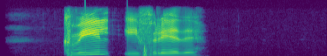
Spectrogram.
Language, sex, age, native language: Icelandic, female, 8, Icelandic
